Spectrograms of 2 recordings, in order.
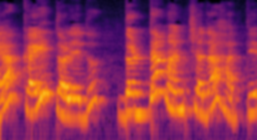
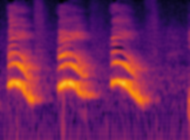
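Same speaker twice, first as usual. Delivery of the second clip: squeaky little bear, much higher; little bear call. A narrator's reading. Baby bear calls out coming home, high squeaky cub voice. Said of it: "ಎಂದು ಕೂಗಿತು".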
